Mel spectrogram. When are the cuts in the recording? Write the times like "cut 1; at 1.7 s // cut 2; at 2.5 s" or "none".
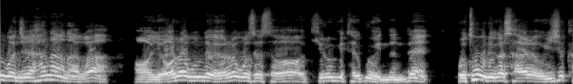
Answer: none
